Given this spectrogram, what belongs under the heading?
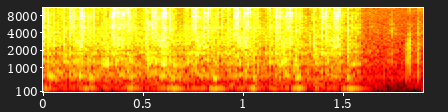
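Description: A sewing machine runs a quick, steady stitching rhythm at close range while back stitching a leather key fob bracelet, then stops near the end.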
